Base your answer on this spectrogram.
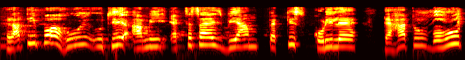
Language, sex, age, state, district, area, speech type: Assamese, male, 45-60, Assam, Golaghat, rural, spontaneous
